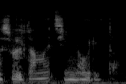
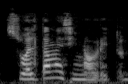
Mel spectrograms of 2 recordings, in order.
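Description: First: "Suéltame si no grito" said much softer, almost breathed; hushed threat. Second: Said in the usual way. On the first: Retold or imitated. Held in a chokehold, warning him under her breath. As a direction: keep it down so the family downstairs won't hear. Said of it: "Su mamá y su hermana estaban abajo". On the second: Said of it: "y le dije".

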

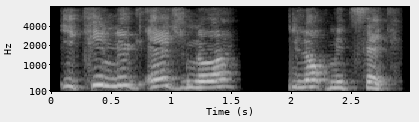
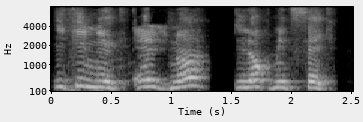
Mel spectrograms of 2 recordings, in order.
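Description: First: Backwards speech. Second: Reversed phrase, said slowly; backwards speech. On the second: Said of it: "ikinin tersi ikidir". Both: Shown as a demonstration.

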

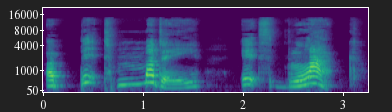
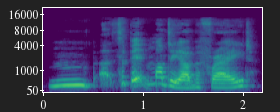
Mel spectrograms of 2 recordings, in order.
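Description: First: Slow, raised, incredulous echo; stern mother's disbelieving retort; grimly indignant. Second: Put-on higher-pitched, hesitant child's admission; sheepish. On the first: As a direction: throw the words back in disapproval. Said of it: "Her mother looked at it grimly". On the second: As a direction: play it down apologetically. Child sheepishly admits the mud. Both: A narrator's reading.

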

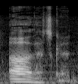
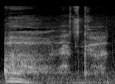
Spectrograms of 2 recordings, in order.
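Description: First: Said in the usual way. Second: Breathy whisper after a long drink; whispered relief. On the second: Real, not acted. After a gulp from his jug, a whispered sigh of relief. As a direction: sigh it out, refreshed.

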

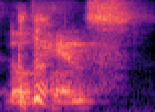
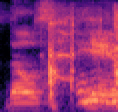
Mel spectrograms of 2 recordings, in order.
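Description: First: Said in the usual way. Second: "Those hints" in a high teasing lilt; high sing-song. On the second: Shown as a demonstration. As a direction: lift "hints" up high and playful. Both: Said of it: "Look at me. I'm sliding in those".

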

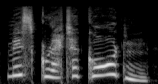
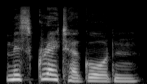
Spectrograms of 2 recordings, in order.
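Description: First: High-pitched shout up the stairs; excited shout. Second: Said in the usual way. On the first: A narrator's reading. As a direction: shout the star's name, pitch way up. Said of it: "shouted Anna".

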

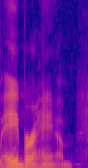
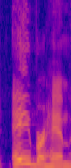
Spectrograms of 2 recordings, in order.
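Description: First: Said in the usual way. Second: Abraham repeated higher and louder, falling hard; Abraham said up high and loud with a firm fall; emphatic repeat. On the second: Shown as a demonstration. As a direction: hammer the name Abraham the second time.

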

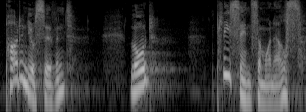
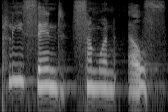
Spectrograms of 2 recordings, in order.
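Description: First: Timid plea. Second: Slow, soft, pleading whisper of a request; plead, almost giving up; meek plea. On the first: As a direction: beg quietly to be let off. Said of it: "here's what he says". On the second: Moses meekly begging God, slow and soft. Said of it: "He has nothing left except". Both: Acted.

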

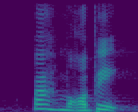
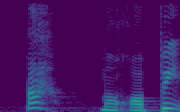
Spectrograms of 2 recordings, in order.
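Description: First: Brief, offhand question; offhand offer. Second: Soft, rising question; gentle offer. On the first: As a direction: say it quickly without tenderness. (bertanya singkat seadanya) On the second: (bertanya dengan lembut) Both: Shown as a demonstration. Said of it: "Intonasi beda".

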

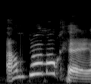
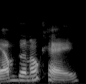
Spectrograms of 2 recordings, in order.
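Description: First: High sassy greeting. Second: Said in the usual way. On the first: Real, not acted.

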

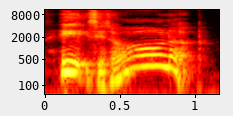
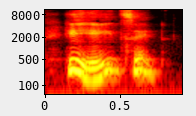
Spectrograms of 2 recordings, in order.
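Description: First: Put-on high old man leaning on "all"; high old man, "all" punched; old man emphatic. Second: Put-on high old man lifting on "He"; high old man, "He" rising; old man emphatic. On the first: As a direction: stress "all" in "He eats it all up.". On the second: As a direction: lift "He" high in "He eats it.". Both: Old man repeats himself.

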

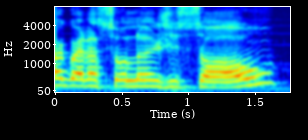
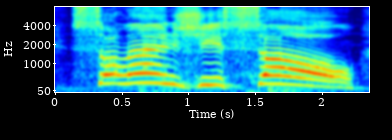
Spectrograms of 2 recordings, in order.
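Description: First: Said in the usual way. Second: Very slow, loud, drawn-out name; calling out. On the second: Real, not acted. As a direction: sing the name out slowly to summon her. Calling the caller into the live.

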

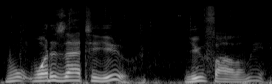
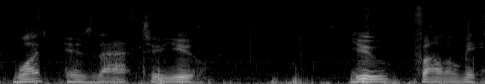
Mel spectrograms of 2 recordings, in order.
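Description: First: A touch of a stern Jesus, a bit louder; lightly voiced Jesus rebuke; Jesus rebuking Peter. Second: Slowed, weighted rereading of the line; measured, deliberate restatement; slow deliberate reading. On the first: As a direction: snap the question back at Peter. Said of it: "Jesus looked at Peter and goes". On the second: Shown as a demonstration. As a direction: let each word land slowly. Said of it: "Witty Whitty".

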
